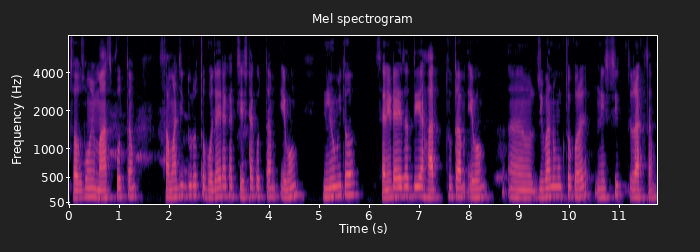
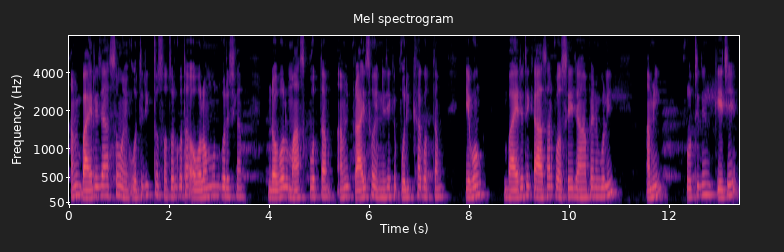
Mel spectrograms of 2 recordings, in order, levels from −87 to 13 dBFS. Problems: none marked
